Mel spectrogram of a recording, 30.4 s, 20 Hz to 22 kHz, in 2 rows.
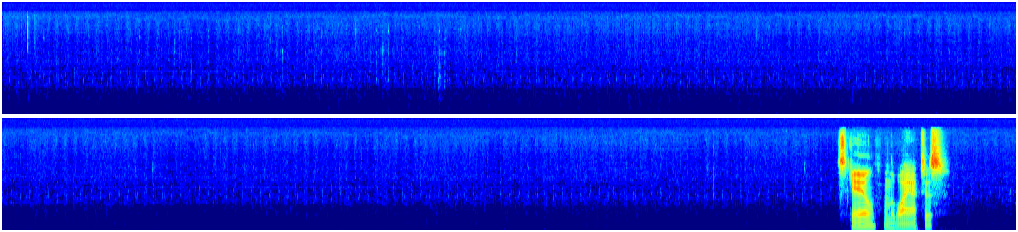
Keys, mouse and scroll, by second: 2.7 ctrl+middle click, 2.7 ctrl+z, 2.7-6.4 drag, 3.5 ctrl+middle click, 3.6 ctrl+i, 3.9 ctrl+r, 4.2 Escape, 4.6 ctrl+middle click, 4.8 ctrl+b, 5.5 ctrl+middle click, 5.6 ctrl+z, 5.8 ctrl+z, 6.4 middle click, 6.6 ctrl+r, 7.1 Escape, 7.5 ctrl+middle click, 7.7 ctrl+b, 8.3-9.3 shift+middle drag, 8.5 shift+scroll down 1, 11.1-30.4 shift+drag, 11.1 shift+middle click, 12.3 e, 14.3 x, 15.3 x, 16.8 z, 17.2 z, 17.6 Escape, 19.2 s, 19.2 y, 20.4 y, 20.9 z, 21.1 z, 24.5 s, 25.1 a, 25.9 y, 27.3 Escape, 27.9 s, 28.4 y.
